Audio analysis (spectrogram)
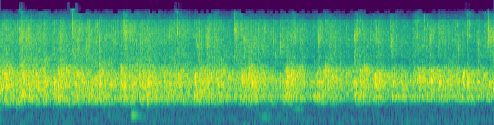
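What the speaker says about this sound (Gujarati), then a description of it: "સૌ વક્તાઓનું ખૂબ તાળીથી અભિવાદન કરીએ" Listeners at a Gujarati literary remembrance gathering applaud the speakers with a thick, steady roar of clapping from a large crowd, sounding slightly thin and distant, with no voices over it.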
